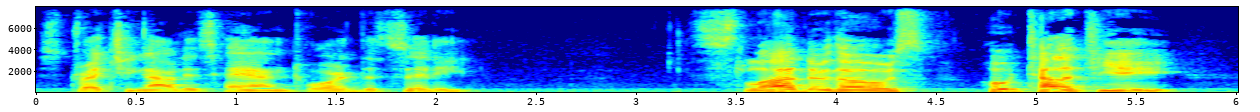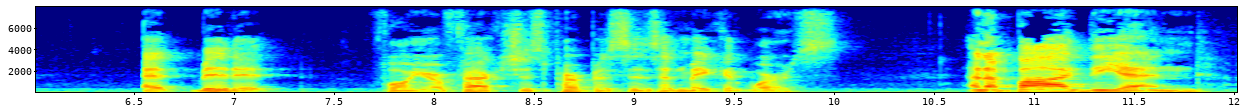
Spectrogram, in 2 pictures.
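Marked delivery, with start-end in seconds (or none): 3.3-11.9 stern warning. Acted. Spirit's angry warning continues.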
